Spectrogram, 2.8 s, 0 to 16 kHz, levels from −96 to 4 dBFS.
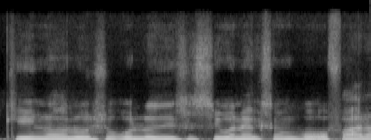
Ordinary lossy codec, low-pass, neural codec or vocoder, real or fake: none; 14.4 kHz; codec, 44.1 kHz, 7.8 kbps, DAC; fake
